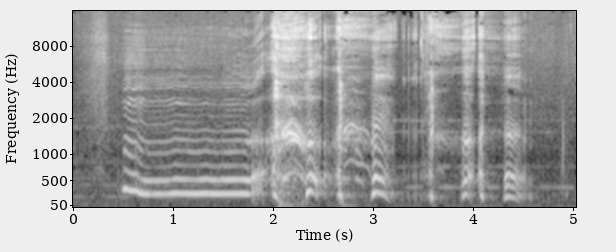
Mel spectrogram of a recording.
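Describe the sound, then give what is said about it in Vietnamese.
An old woman yawns in a long, drawn-out voiced groan of steady pitch, then breaks into a string of harsh, raspy coughs in uneven bursts, loud and alone. “Bà ngáp rồi ho lên sù sụ.”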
